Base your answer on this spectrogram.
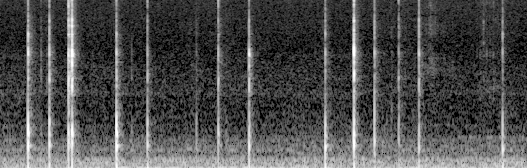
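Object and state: Cardboard chip can tapped with nails.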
